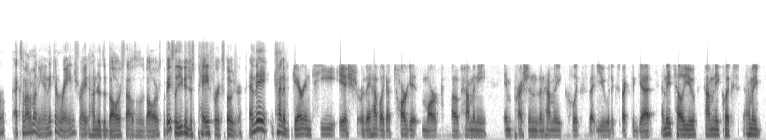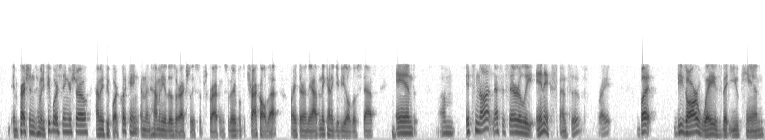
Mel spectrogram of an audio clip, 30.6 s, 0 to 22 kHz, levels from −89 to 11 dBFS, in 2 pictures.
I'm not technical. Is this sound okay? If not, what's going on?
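No, there are two problems, and they happen one right after the other. At 5.77 s there's a handover gap: the phone switched the call from one network to another, and for about 60 milliseconds nothing came through, so the speech simply cuts out for a split second and whatever was said in that moment is gone. It's short enough to sound like a tiny hiccup rather than a proper pause.

Right after that, from 5.83 s to the end, you get a fallback to narrowband. Up to that point the call was running in HD Voice and sounded fairly clear, with only light wear from the compression. After the switch, the call drops to an older, lower-quality phone format that throws away everything above 4 kHz. That's why the voice suddenly turns duller and a bit rougher, like an old-fashioned landline, and stays that way for the rest of the clip.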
